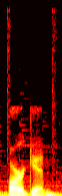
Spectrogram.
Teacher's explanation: We stress the first syllable in bargain.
